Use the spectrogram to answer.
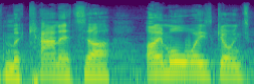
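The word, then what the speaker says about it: Mechanitor: it makes me feel good I know it's pronounced mechanitter okay it clearly says mechanitter I'm always going to call it machinator because it sounds better to my ears let's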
